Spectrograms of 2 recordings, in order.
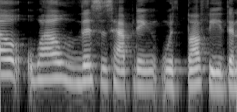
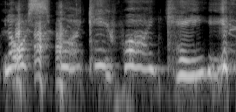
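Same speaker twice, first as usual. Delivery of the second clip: high, drawn-out vampire character voice; theatrical put-on accent, pitched way up; Drusilla impression; 13 semitones higher, much slower than usual. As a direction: draw it out high, playing an accented villainess. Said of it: "in her accent".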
